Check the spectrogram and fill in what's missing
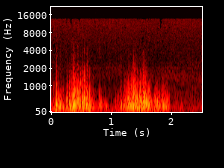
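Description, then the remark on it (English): Wind buffets an outdoor microphone at night in two loud, rumbling gusts, a low roar swelling and fading, then dropping to a quieter hiss at the end. “Windy tonight.”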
